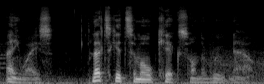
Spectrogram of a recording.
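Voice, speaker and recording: A man's voice: deep voice, big pitch swings, a little fast. A man voicing an easygoing dog that narrates a road trip, in a chatty, playful documentary narration. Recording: music underneath.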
